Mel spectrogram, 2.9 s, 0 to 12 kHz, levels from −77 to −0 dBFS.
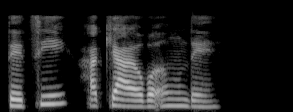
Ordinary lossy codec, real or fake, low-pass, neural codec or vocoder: AAC, 32 kbps; fake; 7.2 kHz; codec, 16 kHz, 2 kbps, X-Codec, HuBERT features, trained on LibriSpeech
